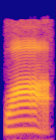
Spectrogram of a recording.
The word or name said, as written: whop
